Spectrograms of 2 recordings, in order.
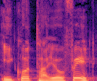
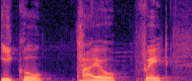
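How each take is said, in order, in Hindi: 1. शब्द बिना रुकावट के सहजता से बोला जाता है। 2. शब्द के हिस्सों के बीच रुकावट के साथ बोला जाता है। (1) "साथ में बोलेंगे तो कहलाएगा" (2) "तोड़ेंगे तो आपको आराम से बनेगा"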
